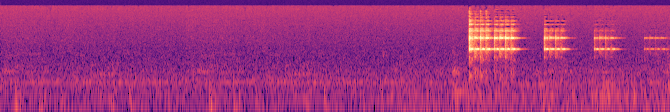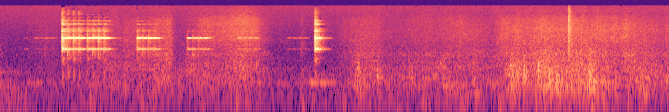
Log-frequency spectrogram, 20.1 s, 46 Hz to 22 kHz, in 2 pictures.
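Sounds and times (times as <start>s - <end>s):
smartphone alarm two-pitch tone: 12.1s - 14.6s.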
